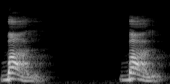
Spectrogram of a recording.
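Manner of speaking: ബാൽ with an open long aa, not ball; German pronunciation. Shown as a demonstration. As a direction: model ബാൽ clearly for students. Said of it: "ജർമ്മനിൽ അപ്പൊ എങ്ങനെയായിരിക്കും". (German ബാൽ ഉച്ചാരണം)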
